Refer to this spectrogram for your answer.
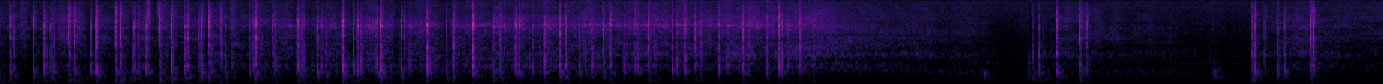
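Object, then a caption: Closed cardboard phone box. Long nails tap and scratch the top and front edge of a closed, hollow, dark grey cardboard iPhone box resting on a table. A rapid, dense run of bright, dry clicks and scratches fills the first five and a half seconds. After a quieter gap, a few short clusters of taps follow near seven and eight and a half seconds.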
